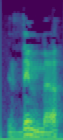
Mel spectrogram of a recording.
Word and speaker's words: dhimma: Anyway, it's based on the Arabic word dhimma. Dhimma, I know it's hard to pronounce. You can just say dhimmi.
